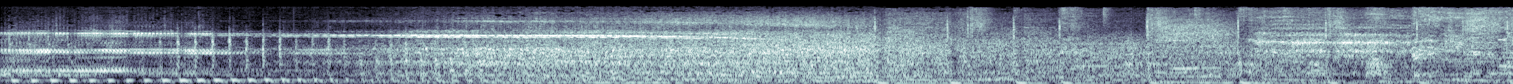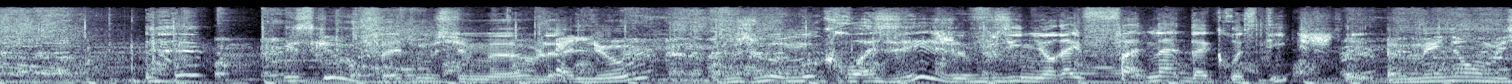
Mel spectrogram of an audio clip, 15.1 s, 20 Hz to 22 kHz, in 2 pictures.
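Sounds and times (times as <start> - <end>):
airplane engine warming up: 0.7 - 8.9
speech: 9.1 - 15.1.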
